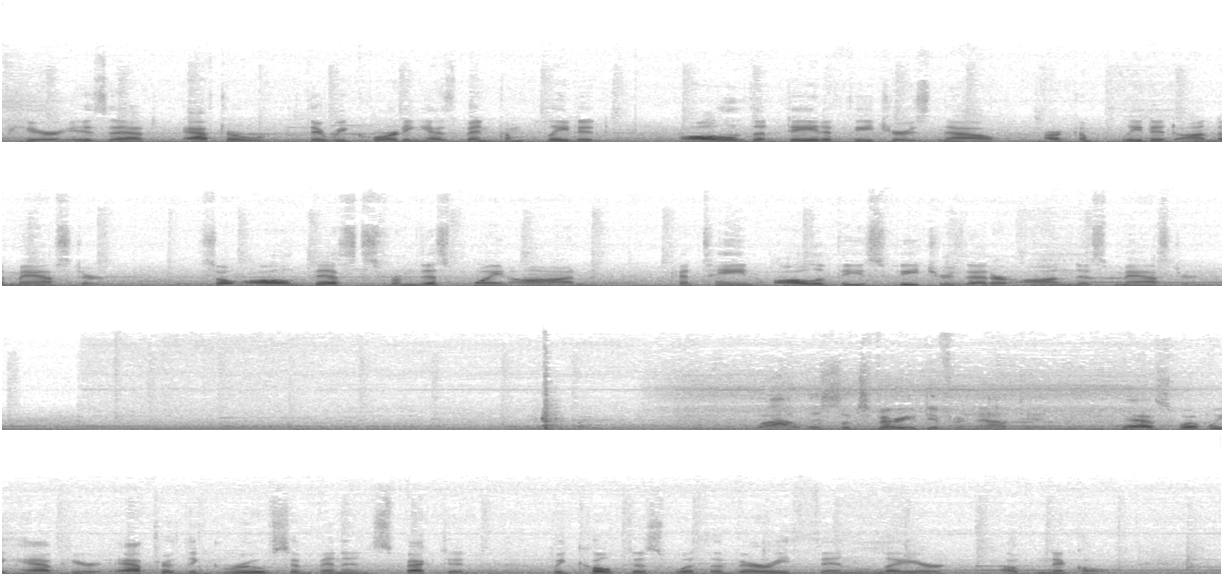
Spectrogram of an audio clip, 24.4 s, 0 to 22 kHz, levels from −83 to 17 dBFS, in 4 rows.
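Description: No technical faults are audible.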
